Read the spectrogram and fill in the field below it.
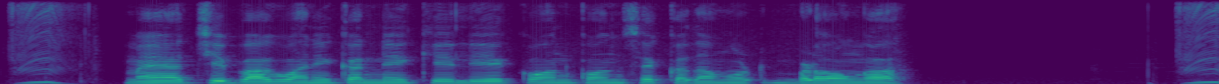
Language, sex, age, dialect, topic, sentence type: Hindi, male, 36-40, Garhwali, agriculture, question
